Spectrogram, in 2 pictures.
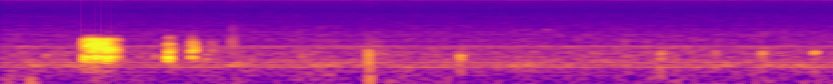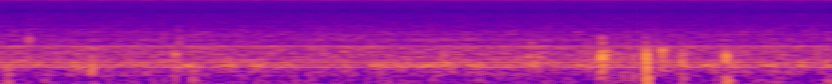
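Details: Gurgle and a scatter of faint pops and clicks over a steady hum after drinking milk and prune juice with irritable bowel syndrome; stomach growling (borborygmi).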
